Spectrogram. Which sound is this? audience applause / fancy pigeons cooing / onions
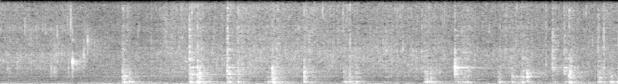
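onions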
